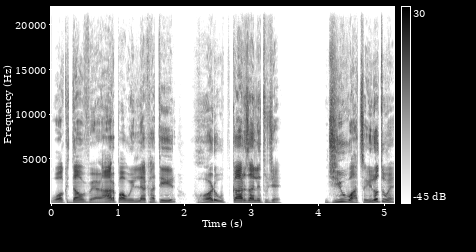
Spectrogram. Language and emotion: Goan Konkani, happy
